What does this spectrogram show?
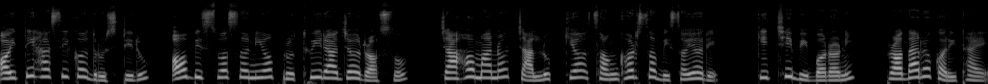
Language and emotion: Odia, neutral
